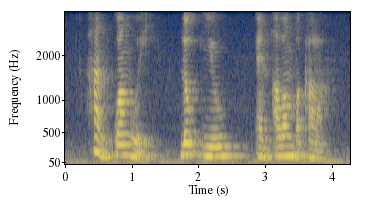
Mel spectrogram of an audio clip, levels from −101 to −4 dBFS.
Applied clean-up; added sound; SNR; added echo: none; none; none; none.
